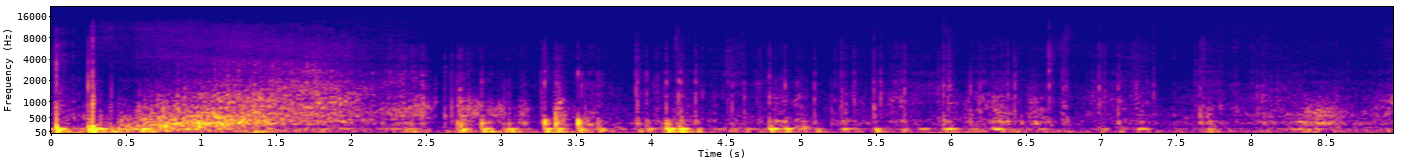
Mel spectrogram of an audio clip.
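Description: Long nails scratch and tap on a flat, solid cork floor. A soft, rushing scrape fills the first two seconds, then gives way to irregular, dull taps and short scratches over a steady low hum.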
